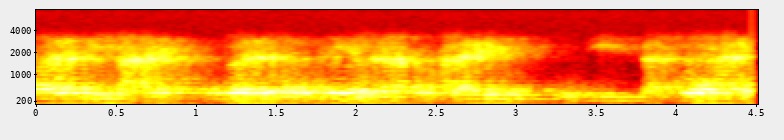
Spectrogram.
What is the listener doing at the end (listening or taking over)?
listening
